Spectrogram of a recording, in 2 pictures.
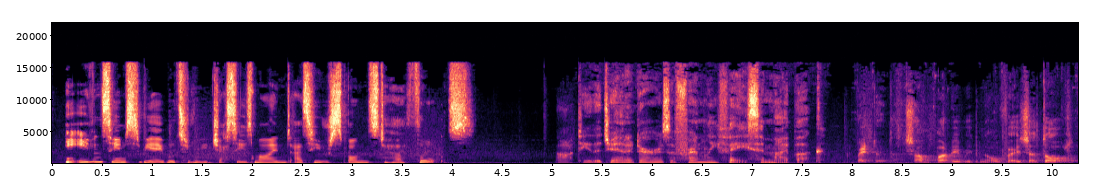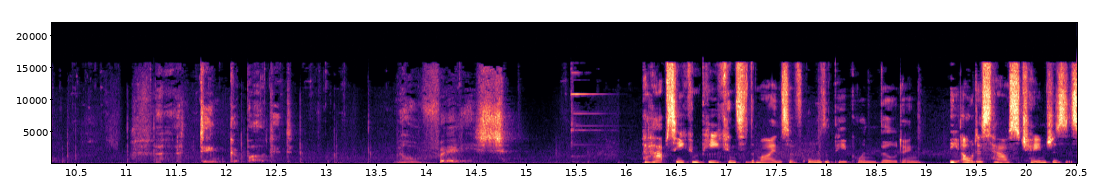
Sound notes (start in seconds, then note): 11.0 laughs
